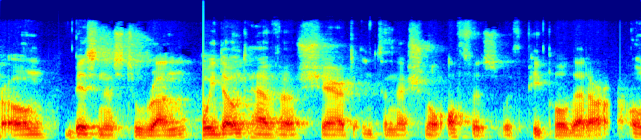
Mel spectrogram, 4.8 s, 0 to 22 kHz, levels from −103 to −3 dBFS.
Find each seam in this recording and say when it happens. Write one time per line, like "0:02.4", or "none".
0:01.5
